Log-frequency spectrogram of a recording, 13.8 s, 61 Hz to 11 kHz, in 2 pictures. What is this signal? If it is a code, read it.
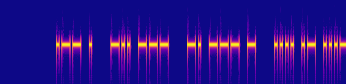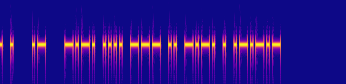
Morse code, heard as a keyed tone, about 21 wpm, 700 Hz. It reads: WE DO NOT HAVE A CHOICE.
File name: practice / 22wpm / Sentences with 3-Word Phrases - 22wpm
